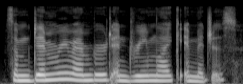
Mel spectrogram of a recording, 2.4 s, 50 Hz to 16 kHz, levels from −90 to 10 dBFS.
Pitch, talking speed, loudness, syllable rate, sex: 225 Hz, 175 wpm, -16 LUFS, 5.2 syllables/s, female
